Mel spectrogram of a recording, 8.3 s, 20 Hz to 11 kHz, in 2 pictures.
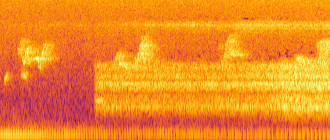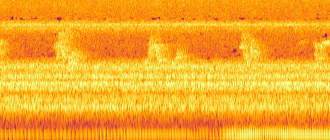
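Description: HF transceiver speaker hissing with band noise on 20 metres and no station coming through: the receiver's static switches on abruptly about a second in and then holds steady, which is the band sounding noisier as propagation fades. A bird chirps about once a second over it.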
